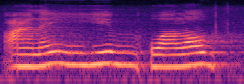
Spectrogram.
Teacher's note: mat lazim musaqqal kalimi bertemunya tanda mat dengan huruf yang bertasydid. Nah, contohnya alaihim waladhdallin. Nah, dibaca panjang 6 harokat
